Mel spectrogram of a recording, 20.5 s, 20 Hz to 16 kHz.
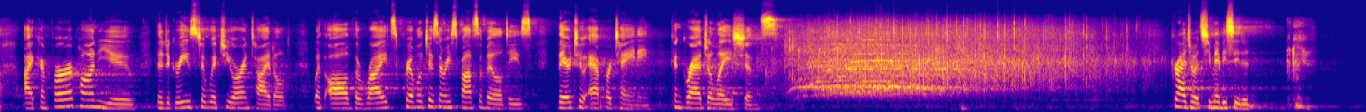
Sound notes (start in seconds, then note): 11.6 cheering and applause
